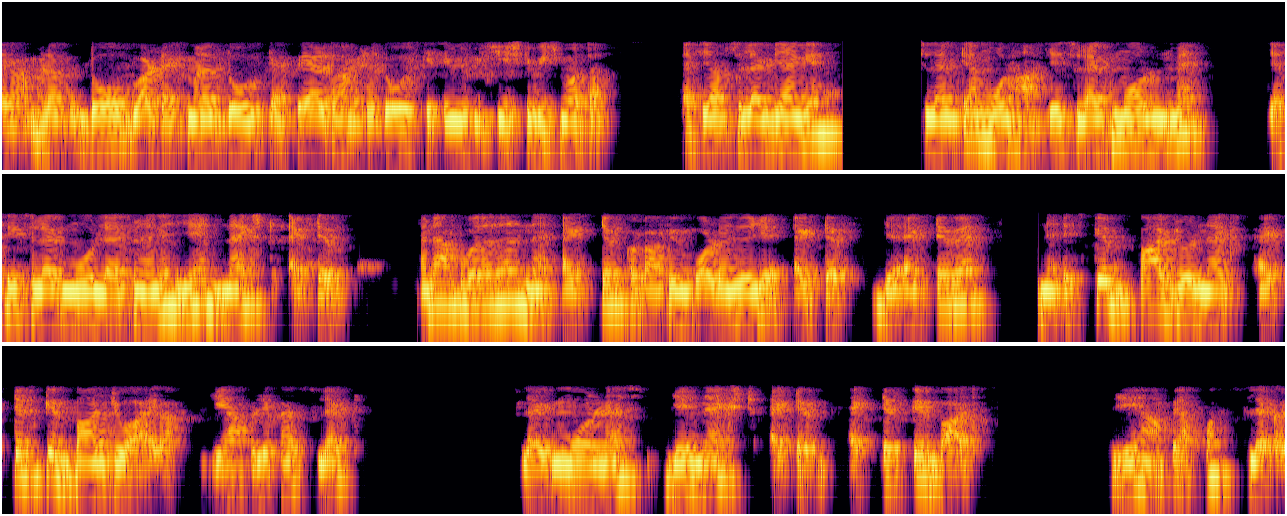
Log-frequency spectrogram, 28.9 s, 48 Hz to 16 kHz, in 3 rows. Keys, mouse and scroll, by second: 5.3-8.5 drag, 13.4 scroll up 2, 13.7-17.3 shift+middle drag, 21.0-24.1 drag.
